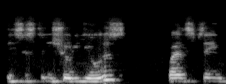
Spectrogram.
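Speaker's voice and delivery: ordinary talk, nothing marked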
